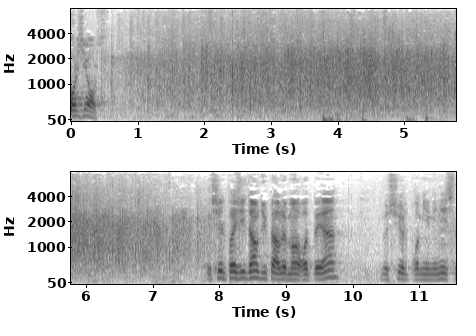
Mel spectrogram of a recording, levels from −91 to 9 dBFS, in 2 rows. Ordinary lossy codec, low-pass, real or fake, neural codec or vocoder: none; none; real; none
